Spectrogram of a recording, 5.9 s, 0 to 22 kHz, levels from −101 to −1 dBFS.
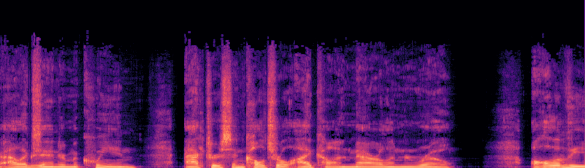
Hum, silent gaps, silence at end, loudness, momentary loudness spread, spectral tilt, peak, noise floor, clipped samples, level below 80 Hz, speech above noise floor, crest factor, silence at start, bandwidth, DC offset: none; none; 0 s; -22 LUFS; 8 LU; -6 dB/octave; -4 dBFS; -52 dBFS; under 0.1%; -58 dBFS; 30 dB; 18 dB; 0 s; 16 kHz; under 0.1%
